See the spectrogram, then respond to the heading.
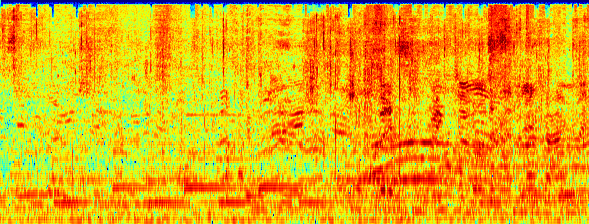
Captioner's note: people chattering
